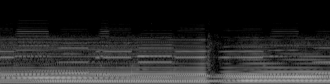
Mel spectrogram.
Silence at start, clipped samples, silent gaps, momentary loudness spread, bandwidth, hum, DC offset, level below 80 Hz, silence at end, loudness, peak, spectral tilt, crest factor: 0 s; under 0.1%; none; 4 LU; 11 kHz; none; under 0.1%; -70 dBFS; 0 s; -29 LUFS; -16 dBFS; -8 dB/octave; 12 dB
